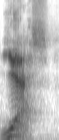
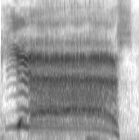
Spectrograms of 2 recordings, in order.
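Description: First: It is said quietly, without force. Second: It is screamed very loudly.

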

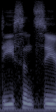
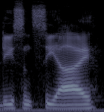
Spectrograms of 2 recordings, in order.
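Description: First: It ends with a single syllable, like 'decency'. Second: It ends with the letters C and I spelled. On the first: "whether to pronounce it decency" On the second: "or decent CI"

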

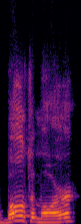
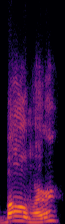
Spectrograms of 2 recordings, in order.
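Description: First: It is said with full standard pronunciation. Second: It is said in a Maryland local accent.

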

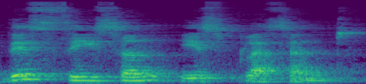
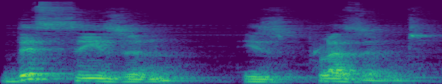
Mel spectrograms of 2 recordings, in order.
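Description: First: The middle s sounds are hissed like s. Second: The middle s sounds are buzzed like z. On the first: The speaker calls it wrong. "ನಾನು ಅದನ್ನ ಎಸ್ ಹಾಕಿ ಹೇಳ್ತೀನಿ" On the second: The speaker calls it right. "ಎರಡನೇ ಸಲ ಅಂದ್ರೆ ಇದು, right?"

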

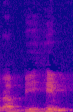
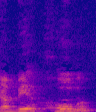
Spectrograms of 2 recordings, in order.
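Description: First: The final syllable has an 'i' vowel. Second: The final syllable has a 'u' vowel. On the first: "it comes out Rabbi him. It's smooth" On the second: "instead of saying Rabbi hum"

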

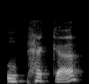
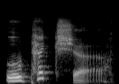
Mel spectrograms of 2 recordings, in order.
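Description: First: It is said with the Pali pronunciation. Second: It is said with the Sanskrit pronunciation.

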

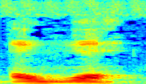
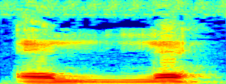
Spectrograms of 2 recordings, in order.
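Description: First: The middle sound is lip-rounded like W. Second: The middle sound is a clear tongue L. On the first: The speaker calls it wrong. "bukan Allah" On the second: The speaker calls it right. "Jadi pakai lam. Lafdzul jalalah itu lam"

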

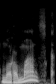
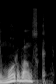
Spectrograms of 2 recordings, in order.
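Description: First: The stress falls where sailors place it. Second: The stress falls where landspeople place it. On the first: This is professional jargon. "Моряки так произносят" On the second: This is everyday usage. "Это для сухопутных"

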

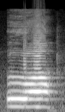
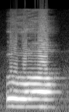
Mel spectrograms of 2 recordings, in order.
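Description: No difference in how they are said.

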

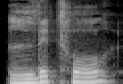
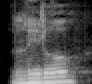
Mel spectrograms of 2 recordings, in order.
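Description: First: The middle T is a crisp T sound. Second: The middle T sounds soft, like a D. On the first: "Another thing is the T sound in British English" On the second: "In American, it's more like a D"

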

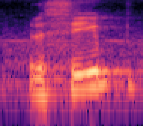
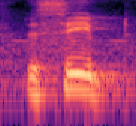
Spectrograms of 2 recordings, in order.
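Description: Both takes have the same delivery.

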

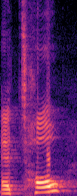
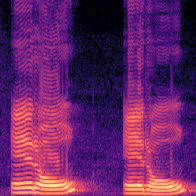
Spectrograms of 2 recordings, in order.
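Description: First: It is said in a British accent. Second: It is said in an American accent. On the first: "para britânicos" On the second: "para americanos"

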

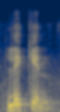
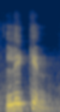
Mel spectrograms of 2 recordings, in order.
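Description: The two takes are said the same way.

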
